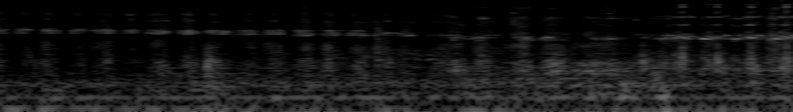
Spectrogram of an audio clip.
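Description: Fingernails scratch and rub the solid hardwood bars of an upright xylophone, making a steady, soft, dry rasping that continues throughout. Faint tonal bands ring above the scratching, over a low background rumble.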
